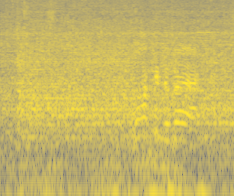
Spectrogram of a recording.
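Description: Faint TV broadcast commentary from the football highlights playing underneath, a man's voice over a low steady hum.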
